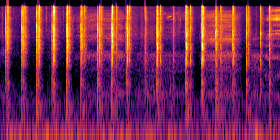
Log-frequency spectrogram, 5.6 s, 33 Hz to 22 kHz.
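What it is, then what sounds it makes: Plastic card holder. Long red fingernails tap the front of a clear rigid plastic card holder containing a "Home Run" game card, lying flat on black cloth. About 22 short, crisp, bright clicks come in an uneven rhythm, each dying away almost at once, with very little low end.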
